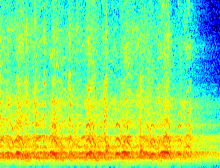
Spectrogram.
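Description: Children's choir making many overlapping short vocal swoops that rise and fall, a laugh-like sound effect in a contemporary choral piece. The voices stop at the very end, leaving the church's reverberation.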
